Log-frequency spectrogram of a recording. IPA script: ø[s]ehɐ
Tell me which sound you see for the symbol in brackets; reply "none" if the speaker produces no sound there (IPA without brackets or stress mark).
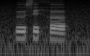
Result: s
